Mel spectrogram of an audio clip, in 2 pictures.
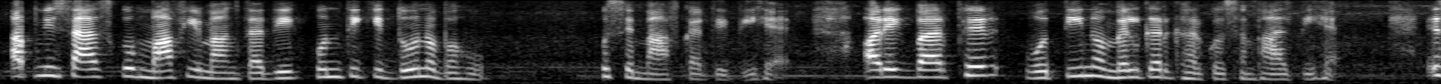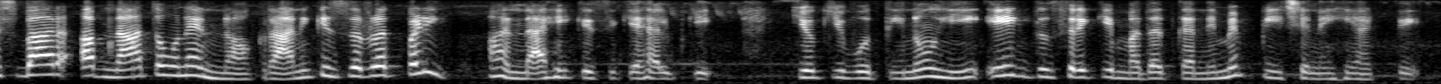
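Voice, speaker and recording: A woman narrating a family story in a calm, even storytelling manner. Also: fairly high pitch, brisk.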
